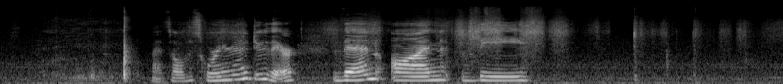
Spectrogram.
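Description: A sheet of paper slides across a hard board.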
